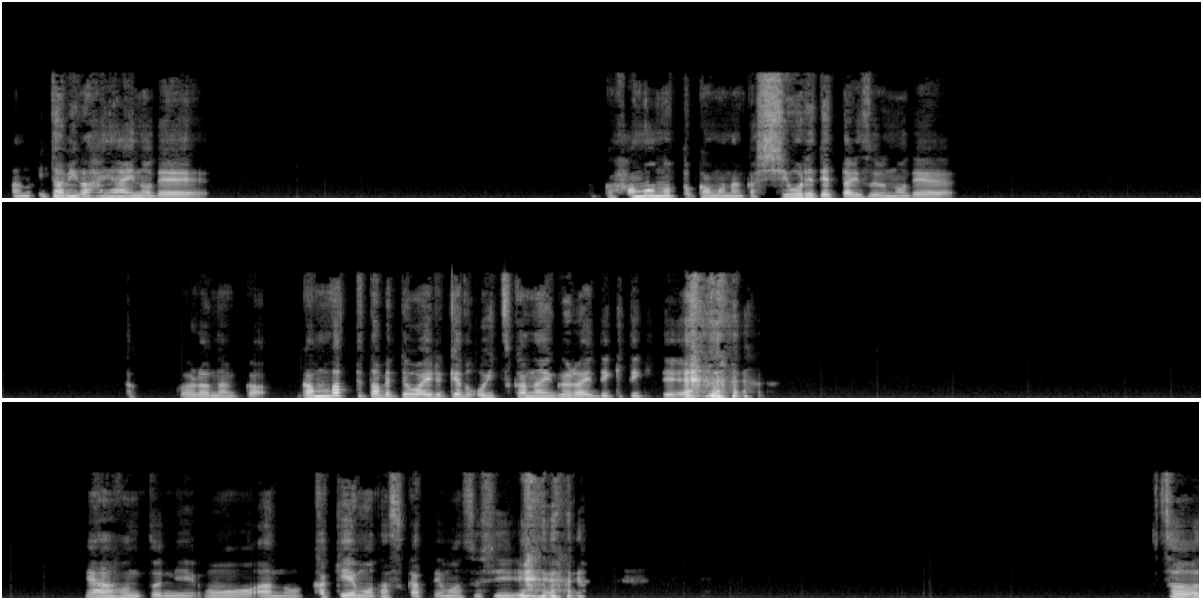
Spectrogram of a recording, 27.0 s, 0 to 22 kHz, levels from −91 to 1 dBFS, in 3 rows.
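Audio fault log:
No faults heard anywhere in this speech recording.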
